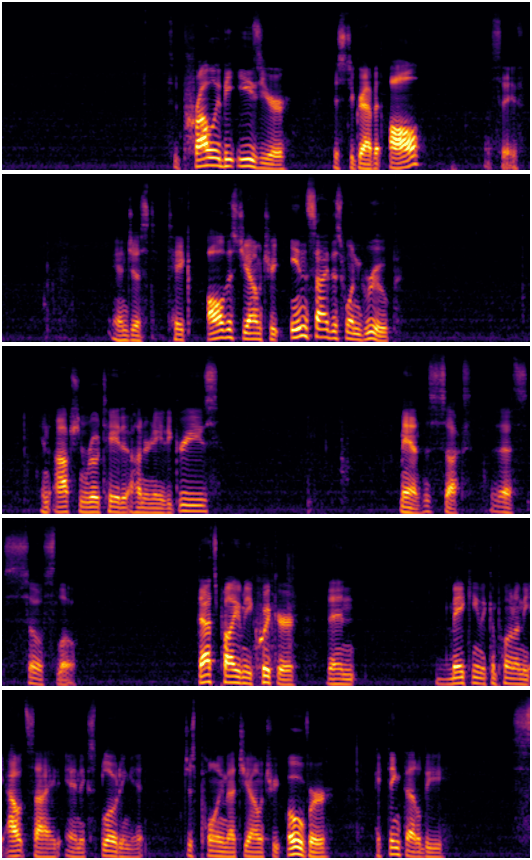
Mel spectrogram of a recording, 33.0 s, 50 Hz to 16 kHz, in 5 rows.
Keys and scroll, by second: 2.3 space, 4.8 super+a, 6.6 super+s.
